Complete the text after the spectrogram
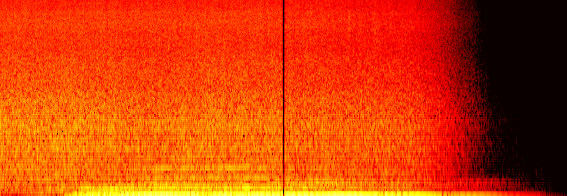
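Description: A huge craft hums deeply overhead.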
